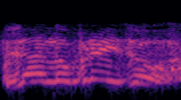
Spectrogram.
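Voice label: Italian aircraft destroyed mood low, speech; War Thunder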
